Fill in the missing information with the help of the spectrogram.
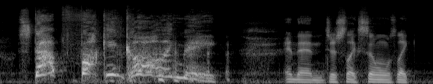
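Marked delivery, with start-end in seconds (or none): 0.2-2.2 high, shrill, swooping, drawn-out scream. Retelling answering what seemed a spam call, acting out the past scream. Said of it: "I just screamed".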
